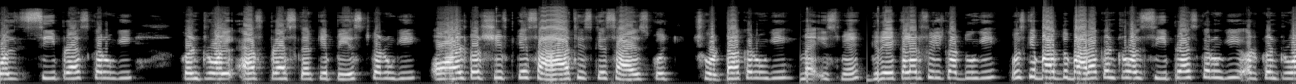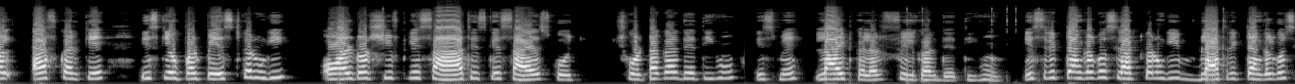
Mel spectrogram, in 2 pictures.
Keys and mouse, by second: 0.2 ctrl+c, 4.9 click, 8.0 click, 10.0 z, 11.3 ctrl+c, 20.3 click, 23.1 click, 24.9 click.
